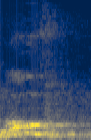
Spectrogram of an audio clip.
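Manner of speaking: "Ngomong sama Tuhan" called out high; high exclaim. Shown as a demonstration. Preacher urging the congregation, "Ngomong" called out high. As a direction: lift "Ngomong" high and bright. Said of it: "repeats phrase, then whispered".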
